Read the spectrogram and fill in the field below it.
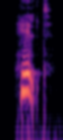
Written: helt

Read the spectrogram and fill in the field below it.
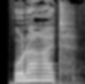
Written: underret

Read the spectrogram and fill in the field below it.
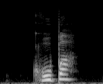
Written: grubber

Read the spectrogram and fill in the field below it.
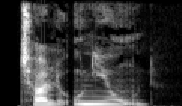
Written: toldunion

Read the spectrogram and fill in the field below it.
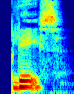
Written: blæs

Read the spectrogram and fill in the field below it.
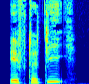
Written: efterdi

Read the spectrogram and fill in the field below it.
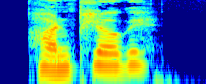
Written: håndplukke

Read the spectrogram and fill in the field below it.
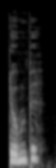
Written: dump

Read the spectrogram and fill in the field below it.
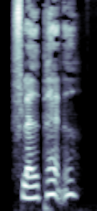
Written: fladpandet

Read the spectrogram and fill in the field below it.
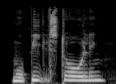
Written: mobilstråling

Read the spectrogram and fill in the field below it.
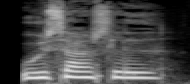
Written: udsagnsled

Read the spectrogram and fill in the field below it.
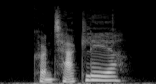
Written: kontaktlærer

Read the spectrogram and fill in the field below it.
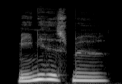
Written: menighed

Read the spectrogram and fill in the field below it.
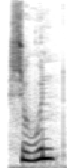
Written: sugen

